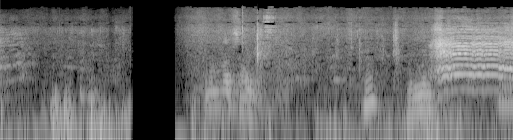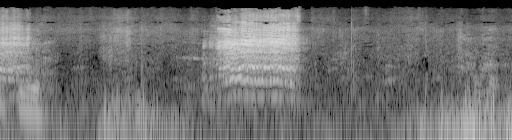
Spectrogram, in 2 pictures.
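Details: Montbéliarde cow kept with a Montbéliarde calf in El Jadida, giving a full harmonic low lasting about a second, then a shorter, brighter call, amid nearby human speech and rustling stable noise.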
